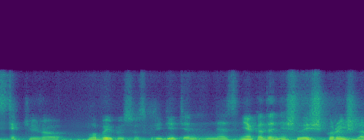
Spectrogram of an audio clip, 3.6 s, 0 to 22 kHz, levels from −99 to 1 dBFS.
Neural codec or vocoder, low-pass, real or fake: codec, 24 kHz, 0.9 kbps, DualCodec; 10.8 kHz; fake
